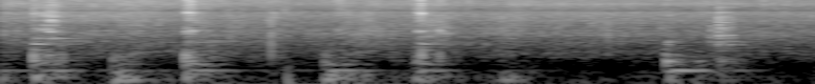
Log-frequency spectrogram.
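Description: Onions with curry leaves and salt stir-fry in a pan, a low steady sizzle punctuated by repeated spoon scrapes and taps at a loose rhythm, close and alone.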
